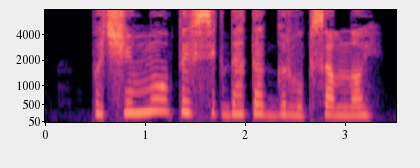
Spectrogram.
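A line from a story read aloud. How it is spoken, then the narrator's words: Sobbing. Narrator (Russian): всхлипнула Наэла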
